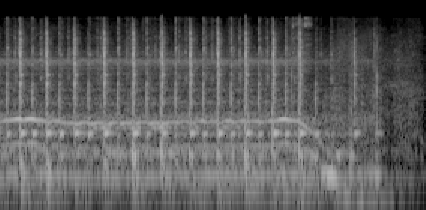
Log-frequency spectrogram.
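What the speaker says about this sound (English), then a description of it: "we're just going to sew all the way around" A sewing machine stitches fabric in a steady, fast run of rhythmic needle clicks over a whirring motor, close and clear, then slows and stops near the end.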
